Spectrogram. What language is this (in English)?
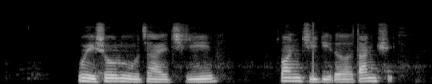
Chinese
